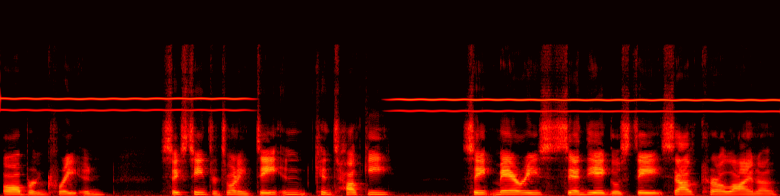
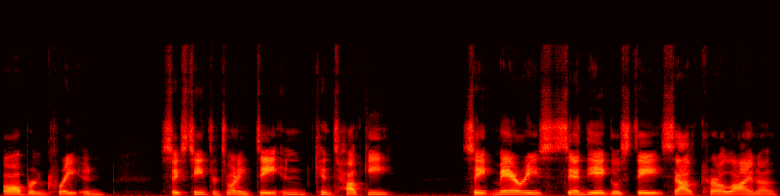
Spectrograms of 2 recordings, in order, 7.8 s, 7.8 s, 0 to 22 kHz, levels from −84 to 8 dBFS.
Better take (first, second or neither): second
